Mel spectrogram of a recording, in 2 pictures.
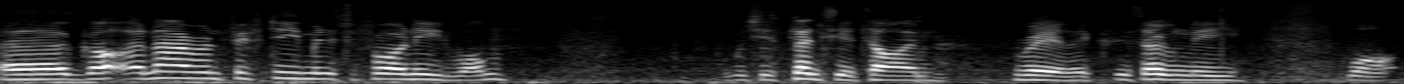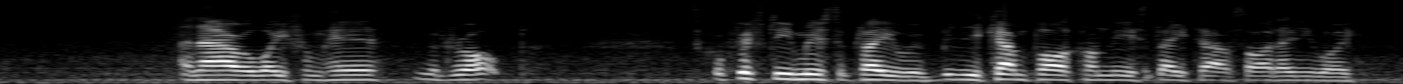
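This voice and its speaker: A man talks at a fairly quick pace with ordinary pitch variation and big swings in loudness. The sound is dry with no echo, over light background noise. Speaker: truck driver vlogger. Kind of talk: casual vlog chat. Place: car. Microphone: camera far.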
